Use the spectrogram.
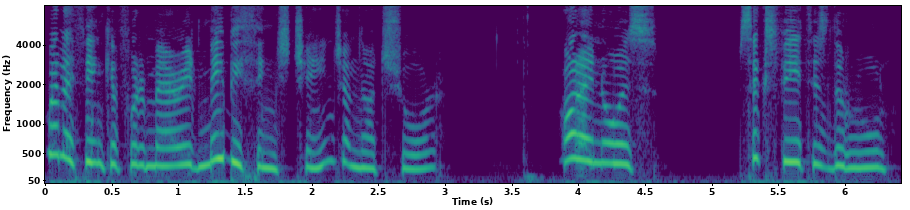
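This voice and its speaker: High-voiced, coy Irish girl, played by a woman. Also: lively intonation, moderate pace, a little mellow, no echo, clean studio sound. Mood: coy, confident. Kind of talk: improvised old-time radio comedy play.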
